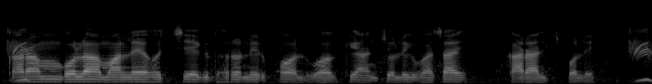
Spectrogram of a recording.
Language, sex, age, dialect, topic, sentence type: Bengali, male, 18-24, Jharkhandi, agriculture, statement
